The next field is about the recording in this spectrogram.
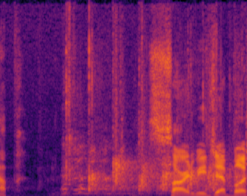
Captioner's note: applause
